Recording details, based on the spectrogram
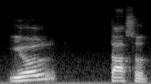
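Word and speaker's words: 열다섯: ইয়ল তাসত, এই যে এখানে তা বলছে কেন, রিউলের পরে দ্বিগুত আসলে দ্বিগুতের উচ্চারণটা ত হয়ে যায়, এই জন্য বললাম ইয়ল তাসত 15 বছর।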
